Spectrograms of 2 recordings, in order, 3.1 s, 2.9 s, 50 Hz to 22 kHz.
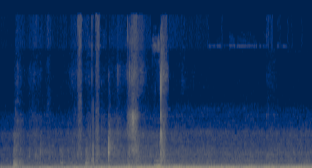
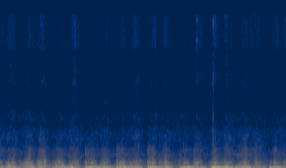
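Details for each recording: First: Samsung 15 kg washer-dryer spinning after replacing the drum bearing kit, which had made very loud noise on spin, and cleaning the machine. The drum turns with a smooth, steady low hum and no grinding or rumbling. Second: Samsung 15 kg washer-dryer spinning: loud rumbling drone pulsing about three times a second when centrifuging, from worn drum bearings; shaft intact, no cracks; seal leaking grease, before bearing kit replacement.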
